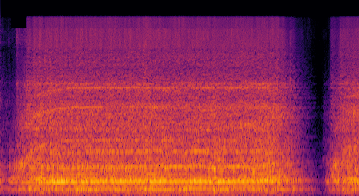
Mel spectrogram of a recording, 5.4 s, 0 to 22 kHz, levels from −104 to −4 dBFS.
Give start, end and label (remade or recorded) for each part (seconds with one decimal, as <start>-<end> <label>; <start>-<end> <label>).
0.0-2.2 recorded; 2.2-5.4 remade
